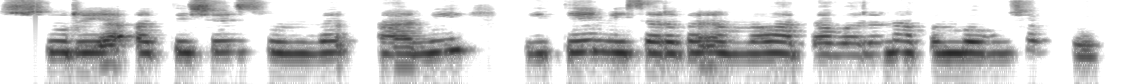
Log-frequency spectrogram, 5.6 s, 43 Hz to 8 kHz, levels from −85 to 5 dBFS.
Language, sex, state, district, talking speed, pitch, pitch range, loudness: Marathi, female, Maharashtra, Dhule, 115 wpm, 295 Hz, 290-310 Hz, -21 LUFS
